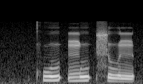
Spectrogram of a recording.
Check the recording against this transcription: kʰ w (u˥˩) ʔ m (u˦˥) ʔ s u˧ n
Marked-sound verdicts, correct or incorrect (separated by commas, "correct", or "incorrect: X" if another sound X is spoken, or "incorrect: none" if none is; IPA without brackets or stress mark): correct, correct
